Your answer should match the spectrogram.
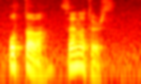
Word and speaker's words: Ottawa Senators: Ottawa Senators.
